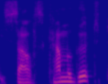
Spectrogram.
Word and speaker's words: Salzkammergut: For anybody who's not aware, Rudolf wrote a piece on the Salzkammergut.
